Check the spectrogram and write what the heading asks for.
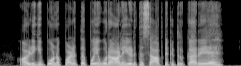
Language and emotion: Tamil, disgusted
